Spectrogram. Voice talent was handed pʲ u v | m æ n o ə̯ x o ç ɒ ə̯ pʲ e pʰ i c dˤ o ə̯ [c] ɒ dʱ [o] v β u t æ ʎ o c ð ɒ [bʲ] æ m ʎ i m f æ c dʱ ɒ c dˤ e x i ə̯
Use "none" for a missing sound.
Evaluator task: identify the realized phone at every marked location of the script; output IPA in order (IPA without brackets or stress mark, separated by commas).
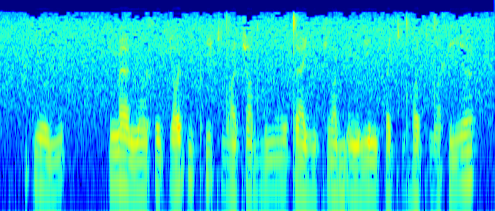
c, u, bʲ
